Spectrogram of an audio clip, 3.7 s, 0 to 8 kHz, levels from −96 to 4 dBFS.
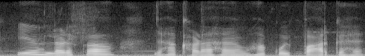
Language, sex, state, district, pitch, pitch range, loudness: Hindi, female, Jharkhand, Garhwa, 195 Hz, 180-215 Hz, -19 LUFS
